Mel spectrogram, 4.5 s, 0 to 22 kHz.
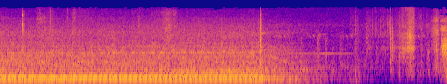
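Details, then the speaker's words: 2002 Ford Taurus demolition derby car after its third derby, idling without coolant: a lumpy, uneven idle stumbling about three times per second before shutdown; it runs on five cylinders, with one spark plug boot melted through. "running on 5 cylinders, and honestly, it's not that noticeable to the ear that it's on 5 cylinders. And that is exactly how it sounded last night when I loaded it."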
